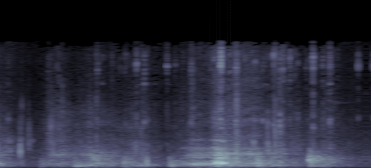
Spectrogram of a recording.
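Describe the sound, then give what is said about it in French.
Footsteps going down a flight of stairs, a series of light, irregular taps and scuffs, each step a short sharp knock, with no voices. “Allez, On descend des escaliers là.”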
